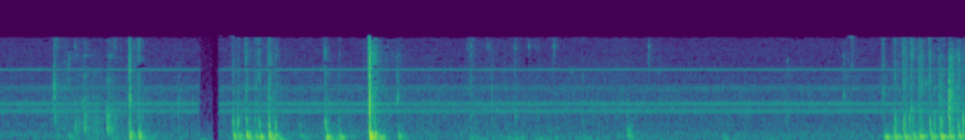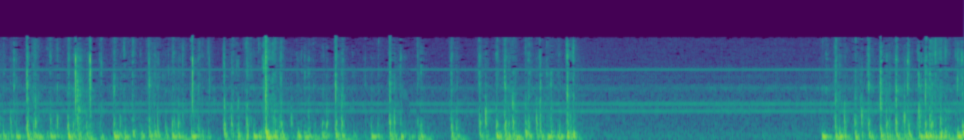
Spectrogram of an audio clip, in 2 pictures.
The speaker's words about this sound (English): I was typing as well.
